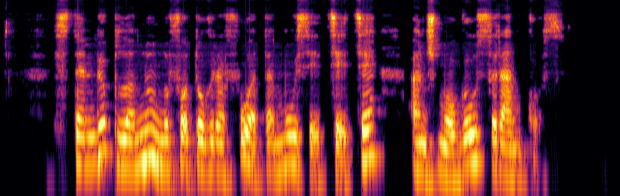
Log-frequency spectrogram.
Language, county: Lithuanian, Utena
